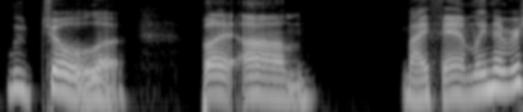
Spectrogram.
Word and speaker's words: Lucciola: so no I know the correct is like luch Chola but um my family never said it like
